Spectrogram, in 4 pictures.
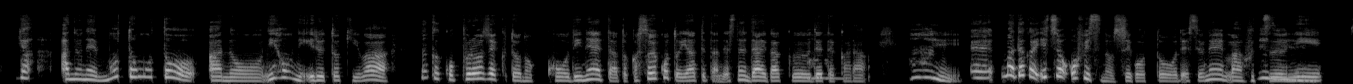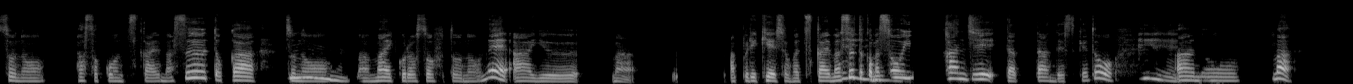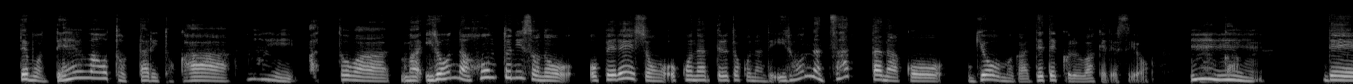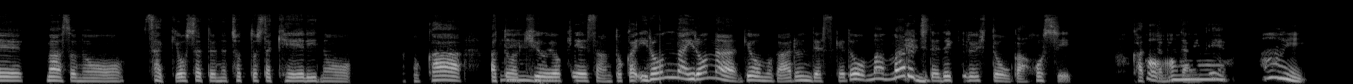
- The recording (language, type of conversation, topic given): Japanese, podcast, 支えになった人やコミュニティはありますか？
- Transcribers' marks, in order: other background noise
